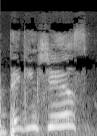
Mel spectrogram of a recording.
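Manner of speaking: very high-pitched mock British accent. Taking a turn at the challenge, high British accent. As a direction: squeak it as a question in put-on British. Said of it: "said in your best British accent".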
